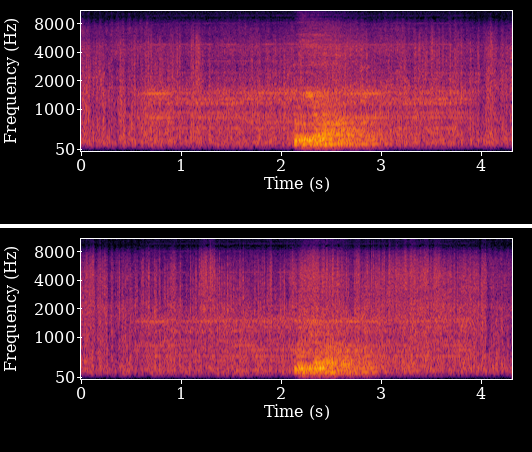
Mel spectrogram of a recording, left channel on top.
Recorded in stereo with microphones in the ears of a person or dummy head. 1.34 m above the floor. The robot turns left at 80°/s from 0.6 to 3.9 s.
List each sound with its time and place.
2.1 s a drawer: 75° left, 0.8 m; by 3.0 s 5° left, 0.8 m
